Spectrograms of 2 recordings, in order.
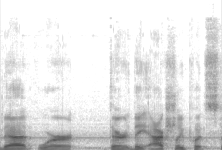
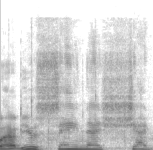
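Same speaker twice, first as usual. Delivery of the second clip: pissed janitor; 10 semitones higher, slower than usual. Retold or imitated. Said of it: "they're pissed".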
